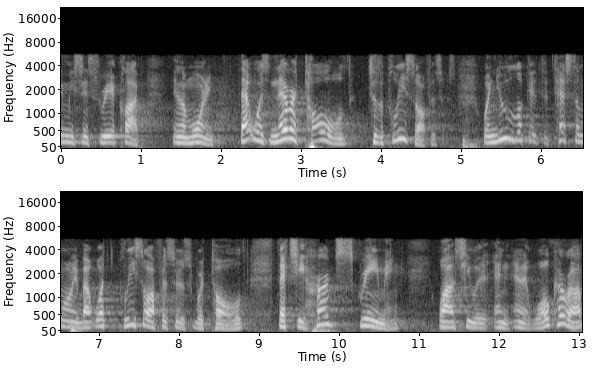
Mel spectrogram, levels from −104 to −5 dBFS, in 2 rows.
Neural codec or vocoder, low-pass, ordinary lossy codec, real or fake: none; 5.4 kHz; Opus, 64 kbps; real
